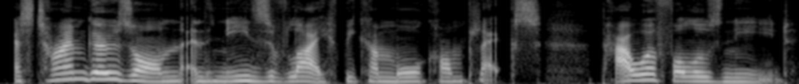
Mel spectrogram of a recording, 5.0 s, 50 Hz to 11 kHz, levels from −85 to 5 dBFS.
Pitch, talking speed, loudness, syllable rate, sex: 185 Hz, 180 wpm, -23 LUFS, 4.5 syllables/s, female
